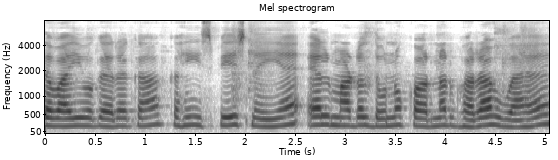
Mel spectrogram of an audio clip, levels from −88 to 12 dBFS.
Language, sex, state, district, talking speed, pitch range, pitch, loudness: Hindi, female, Punjab, Pathankot, 180 wpm, 200-225 Hz, 215 Hz, -17 LUFS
